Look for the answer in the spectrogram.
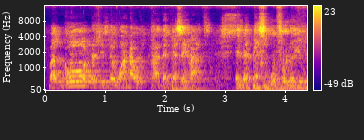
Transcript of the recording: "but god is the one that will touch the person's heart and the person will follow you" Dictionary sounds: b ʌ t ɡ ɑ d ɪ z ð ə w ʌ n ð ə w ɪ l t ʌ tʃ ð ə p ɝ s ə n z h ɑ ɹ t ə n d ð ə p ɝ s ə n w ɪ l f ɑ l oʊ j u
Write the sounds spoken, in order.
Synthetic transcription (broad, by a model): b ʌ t ɡ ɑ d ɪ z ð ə w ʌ n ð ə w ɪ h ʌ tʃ ð ə p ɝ s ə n h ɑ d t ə n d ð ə p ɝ s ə n w ɪ l f ɑ l oʊ j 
